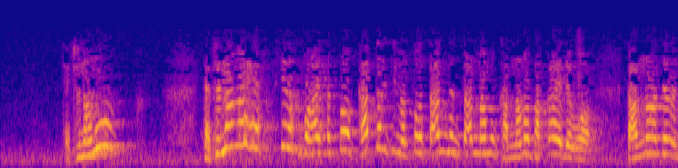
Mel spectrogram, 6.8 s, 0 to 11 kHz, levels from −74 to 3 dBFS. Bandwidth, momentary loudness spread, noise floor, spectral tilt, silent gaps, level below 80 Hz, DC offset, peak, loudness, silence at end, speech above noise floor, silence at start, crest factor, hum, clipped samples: 6.4 kHz; 7 LU; -41 dBFS; -7.5 dB/octave; none; -54 dBFS; under 0.1%; 0 dBFS; -16 LUFS; 0 s; 26 dB; 0.65 s; 16 dB; none; under 0.1%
